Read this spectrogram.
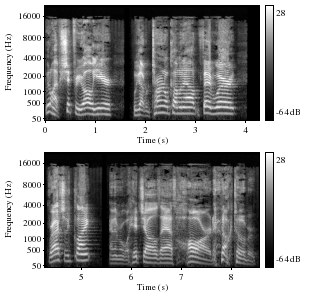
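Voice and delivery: high, loud boastful company voice; mock company voice. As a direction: hype it up like a publisher. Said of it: "It was like".

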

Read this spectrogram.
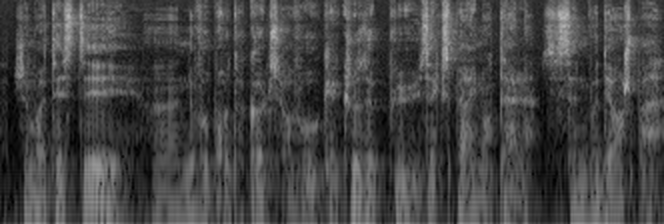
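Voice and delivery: soothing, seductive doctor's pitch; suave voice. Acted. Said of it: "il a une voix très suave".

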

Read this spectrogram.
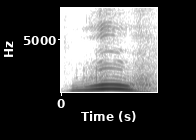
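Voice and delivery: high-pitched "woo"; excited whoop. Real, not acted. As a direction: let out a short, high whoop. Reacting to a racy film scene.

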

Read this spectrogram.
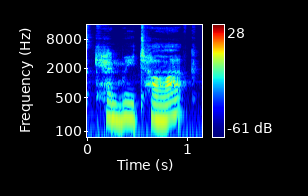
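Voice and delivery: very soft and slow; tentative request. Retold or imitated. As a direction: ask it timidly, almost under the breath.

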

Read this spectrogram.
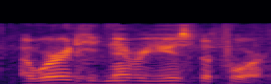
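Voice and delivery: usual speaking voice

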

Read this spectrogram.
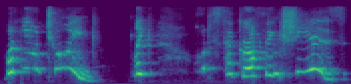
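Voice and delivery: high, disbelieving what-are-you-doing; shrill-free but sky-high disbelief, imitated; incredulous outrage. Mom voicing her outraged thoughts.

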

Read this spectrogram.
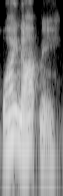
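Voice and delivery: steady, matter-of-fact question; calm reframe. Retold or imitated. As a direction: ask it calmly, no self-pity. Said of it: "switch that ever so subtly to".

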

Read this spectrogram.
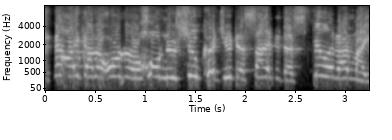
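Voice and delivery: very high, outraged Midwestern wail; hammed-up angry Midwest accent. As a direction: mimic an angry Midwest lady. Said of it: "because she was so angry".

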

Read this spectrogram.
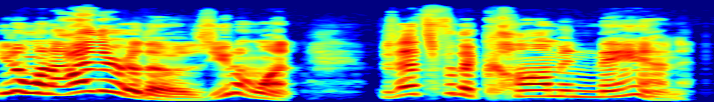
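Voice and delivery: high-pitched snob brand butting in; Voss. Acted. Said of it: "And then Voss pops in".

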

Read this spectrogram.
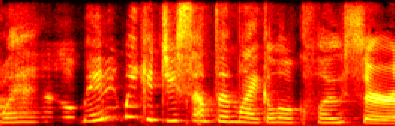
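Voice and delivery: mock-coaxing, pitched well up; tentative suggestion. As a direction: float the idea up high, imitating her. Voicing her tentative suggestion to him.

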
